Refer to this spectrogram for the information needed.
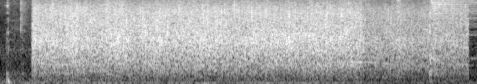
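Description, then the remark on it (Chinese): A burst of applause welcoming a special guest starts abruptly and holds steady for about three seconds, a dense, even wash of clapping without distinct individual claps, then cuts off. No one speaks. “就让我们现在用掌声来欢迎今天的特别来宾”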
